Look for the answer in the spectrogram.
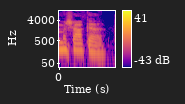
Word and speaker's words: Machalka: CH is like an SH and the L is silent. So okay. I always tell people, think of Machaca like Chaka Khan.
